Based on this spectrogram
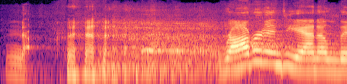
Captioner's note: audience laughs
